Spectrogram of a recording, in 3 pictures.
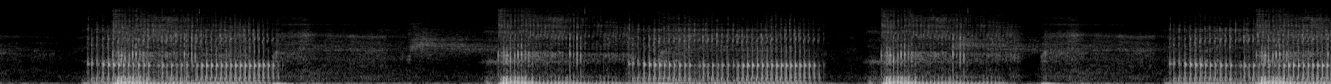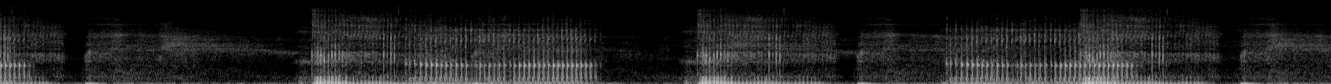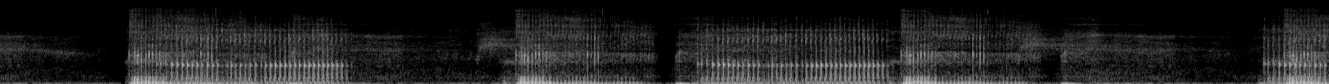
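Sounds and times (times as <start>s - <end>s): loud rumbling cartoon snore: 0.8s - 2.9s, 4.9s - 10.3s, 11.6s - 14.0s, 16.3s - 19.4s, 20.2s - 21.8s, 22.7s - 25.6s, 27.9s - 30.3s, 31.6s - 37.1s, 39.2s - 39.9s
high steady whistle: 4.0s - 4.9s.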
